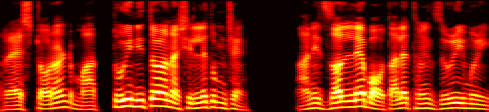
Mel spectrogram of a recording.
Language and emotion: Goan Konkani, disgusted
